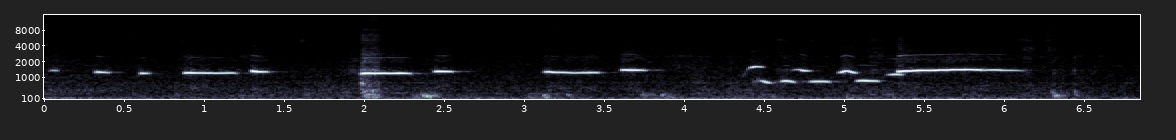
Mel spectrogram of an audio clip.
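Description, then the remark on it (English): An excited man whistles a quick, lively tune of short bright notes and brief slides, fairly loud, with a faint background rumble and no talking. “is whistling in his socks because he's very excited.”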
